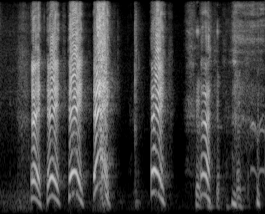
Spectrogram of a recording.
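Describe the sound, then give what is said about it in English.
A dog barks in a rapid series of sharp barks, pausing briefly before a few more quicker yelps trail off at the end. “He said dog is audible, but it's not super distracting.”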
